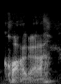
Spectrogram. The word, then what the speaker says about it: quagga: And he is going to look at the quagga. Quagga. That's a more Underdark appropriate pronunciation.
